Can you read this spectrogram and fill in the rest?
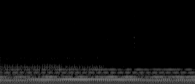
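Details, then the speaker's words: Fractal Define R5 water-cooled workstation after replacing a faulty pump: soft, steady low hum with faint even tones and no whine, both pumps now equally quiet, air still in the loop; healthy. "it is definitely quieter both pumps are now exactly the same volume and there's still air in the loop so it's going to get a lot quieter once all of that air is out"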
